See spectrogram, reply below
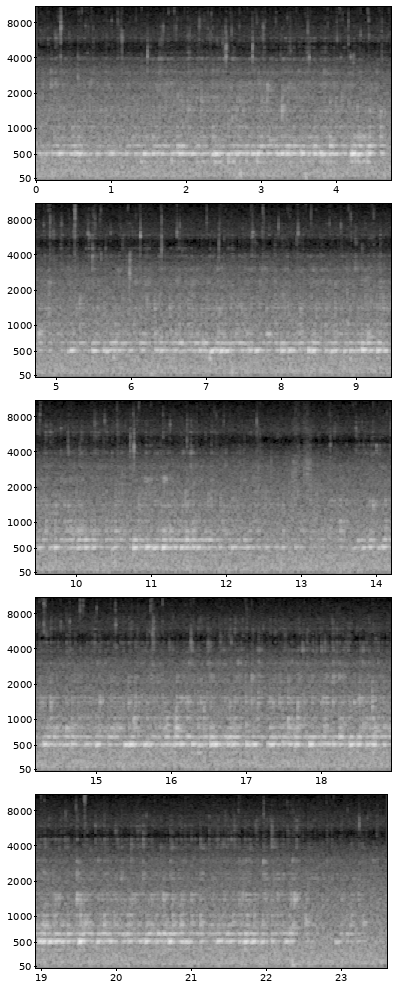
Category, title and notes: Sound effects > Objects / House appliances
Strange sound coming from a shower drain, sounds kinda scary slowed down. Recorded with my phone.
